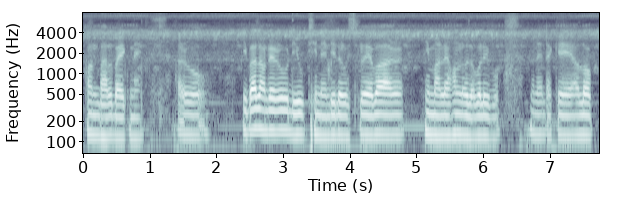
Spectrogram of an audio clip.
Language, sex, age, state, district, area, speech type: Assamese, male, 18-30, Assam, Lakhimpur, rural, spontaneous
